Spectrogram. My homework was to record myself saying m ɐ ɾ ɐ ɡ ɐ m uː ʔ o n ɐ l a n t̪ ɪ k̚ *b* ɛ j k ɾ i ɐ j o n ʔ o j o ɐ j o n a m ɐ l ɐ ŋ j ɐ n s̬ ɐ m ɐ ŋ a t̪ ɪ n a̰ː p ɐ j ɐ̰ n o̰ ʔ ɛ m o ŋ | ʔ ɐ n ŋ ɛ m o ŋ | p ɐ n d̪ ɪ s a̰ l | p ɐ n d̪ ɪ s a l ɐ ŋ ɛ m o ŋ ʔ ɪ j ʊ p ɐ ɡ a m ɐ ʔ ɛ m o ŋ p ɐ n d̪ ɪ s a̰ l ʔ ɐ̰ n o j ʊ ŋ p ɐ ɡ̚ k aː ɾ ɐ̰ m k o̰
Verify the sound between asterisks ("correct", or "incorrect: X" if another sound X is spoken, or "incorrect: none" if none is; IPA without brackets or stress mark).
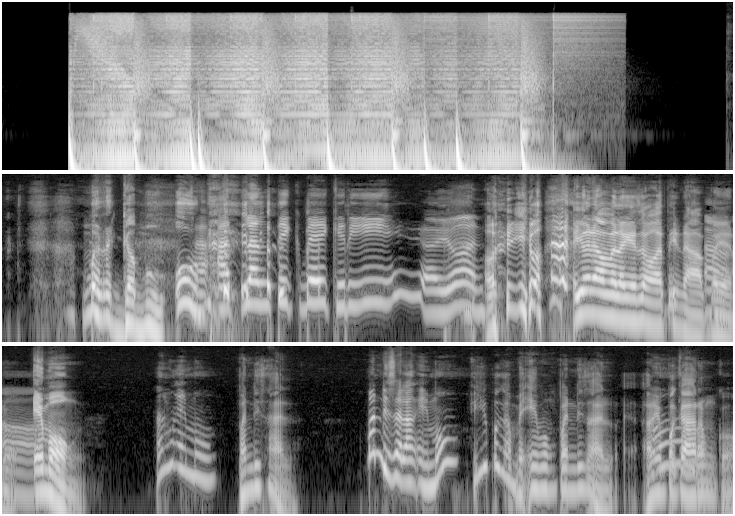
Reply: correct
